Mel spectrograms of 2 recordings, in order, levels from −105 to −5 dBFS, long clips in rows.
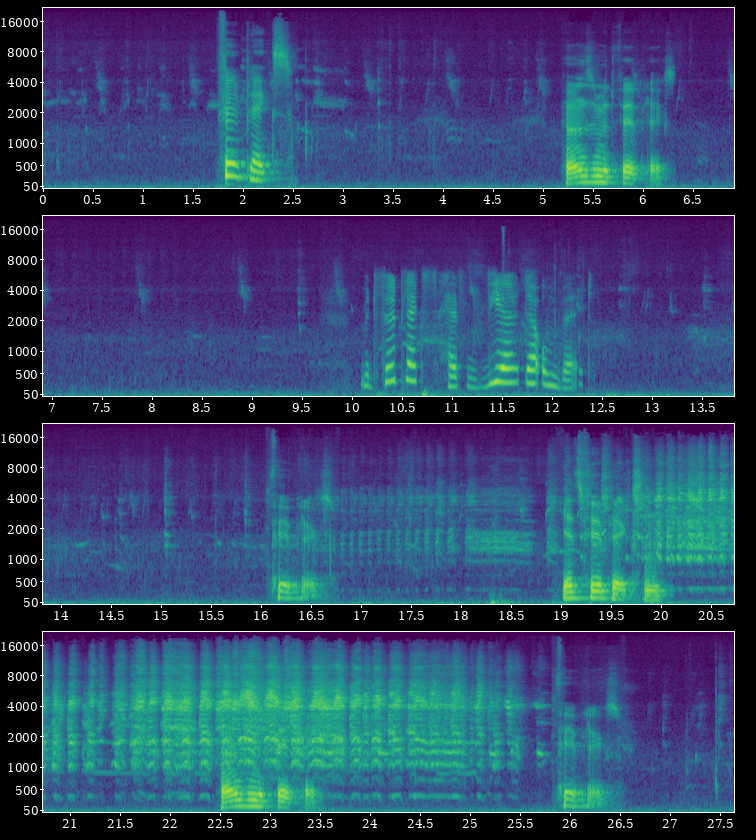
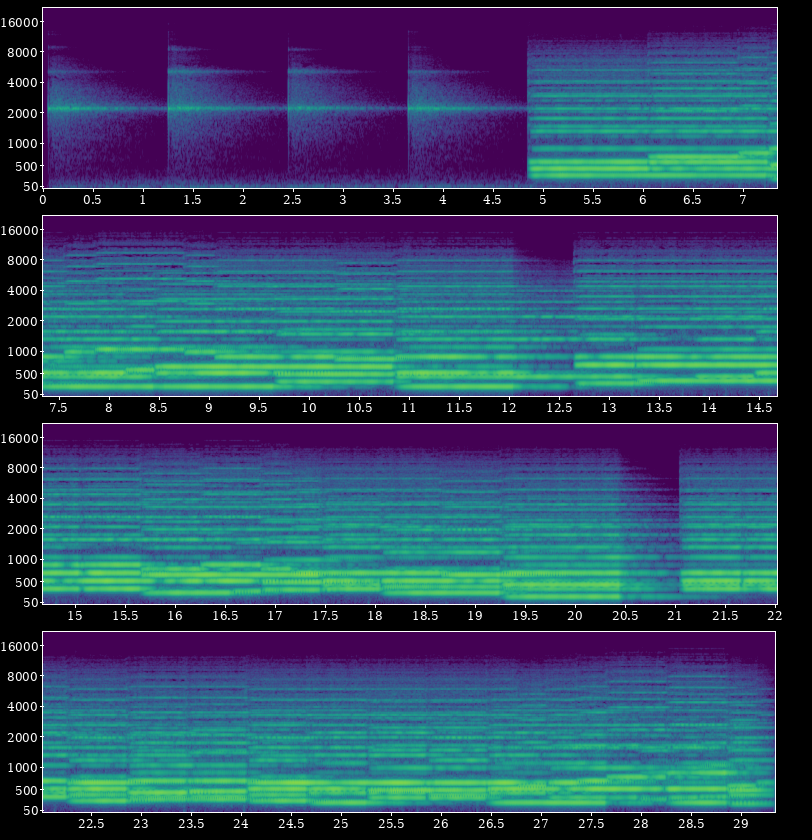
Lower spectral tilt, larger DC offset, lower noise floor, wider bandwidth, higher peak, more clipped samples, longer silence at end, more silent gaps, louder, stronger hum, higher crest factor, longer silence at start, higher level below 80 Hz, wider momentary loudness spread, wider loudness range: about the same, -3.5 dB/octave vs -4.5 dB/octave; neither; second, -59 dBFS vs -72 dBFS; first, 19.5 kHz vs 10.5 kHz; first, -6 dBFS vs -16 dBFS; neither; first, 1.15 s vs 0 s; neither; about the same, -26 LUFS vs -28 LUFS; neither; first, 24 dB vs 14 dB; first, 1.75 s vs 0.05 s; first, -56 dBFS vs -84 dBFS; first, 22 LU vs 6 LU; first, 16 LU vs 3 LU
